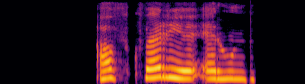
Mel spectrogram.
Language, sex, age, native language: Icelandic, male, 10, Icelandic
